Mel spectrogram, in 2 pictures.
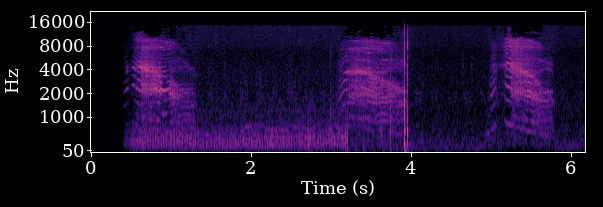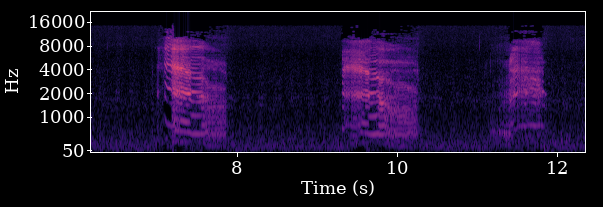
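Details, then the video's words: Pitiful meowing from a cat: one long, wavering meow of nearly three seconds, a sharp click, then five shorter, falling meows spaced about two seconds apart in a quiet room. "Pitiful cat meow"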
